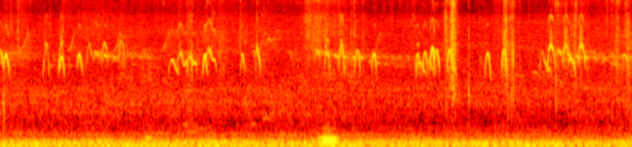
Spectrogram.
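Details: Ducklings pecking at tender green grass as they feed, giving a steady run of thin, high, rising peeps in quick bursts over a constant low rumble, with one louder soft thump midway.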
